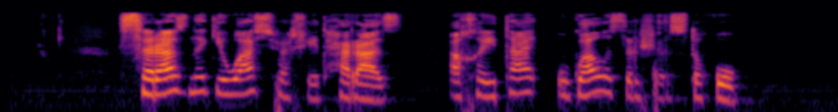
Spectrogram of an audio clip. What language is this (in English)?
Abkhazian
